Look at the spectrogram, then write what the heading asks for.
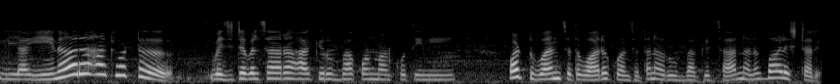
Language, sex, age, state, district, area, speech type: Kannada, female, 30-45, Karnataka, Gadag, rural, spontaneous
